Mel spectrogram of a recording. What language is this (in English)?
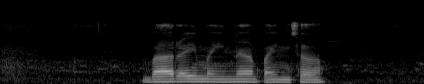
Nepali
